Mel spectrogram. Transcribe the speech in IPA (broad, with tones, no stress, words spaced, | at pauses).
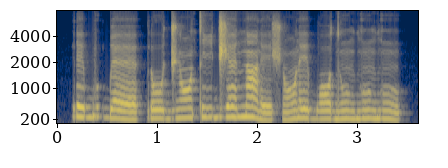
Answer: ɾe˧bu˧ɡ͡bɛ˨ | ɾo˨d͡ʒɔ̃˧ti˧ d͡ʒɛ˦nã˦˨ɾe˨ ʃɔ̃˨˦ɾe˧bɔ˧dũ˧ ɡũ˦ɡũ˦˨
